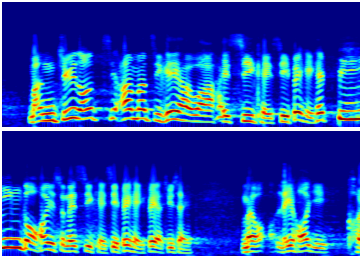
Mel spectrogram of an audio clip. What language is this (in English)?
Cantonese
